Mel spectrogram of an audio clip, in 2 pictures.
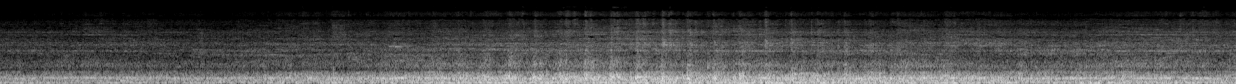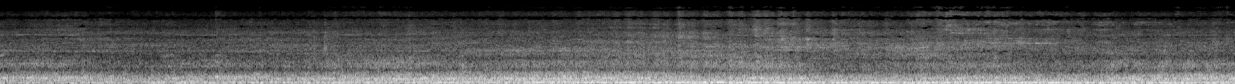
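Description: A long freight train rumbles and clatters steadily past up close.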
